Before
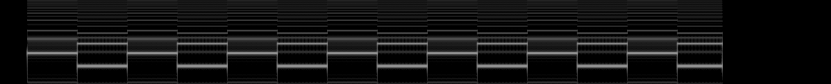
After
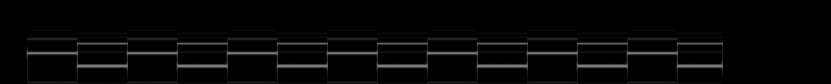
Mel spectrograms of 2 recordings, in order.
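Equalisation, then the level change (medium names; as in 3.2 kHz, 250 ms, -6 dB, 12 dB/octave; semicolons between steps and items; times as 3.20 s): distance through air 330 m; -6.0 dB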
